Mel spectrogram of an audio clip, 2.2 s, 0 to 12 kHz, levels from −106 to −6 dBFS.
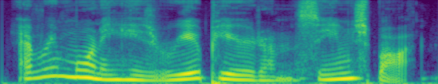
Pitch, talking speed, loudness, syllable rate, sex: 220 Hz, 245 wpm, -15 LUFS, 7.4 syllables/s, female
